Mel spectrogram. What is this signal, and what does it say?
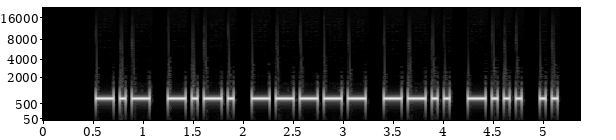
Morse code, heard as a keyed tone, about 21 wpm, 700 Hz. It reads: KC0ZBI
